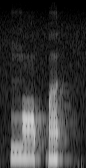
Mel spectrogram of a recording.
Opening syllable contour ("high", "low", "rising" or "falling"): high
